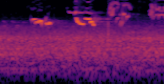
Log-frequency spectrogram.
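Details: An American robin in the woods gives two quick, slurred chirping phrases about a second apart, followed by softer, higher rasping notes, over a steady background hiss.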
